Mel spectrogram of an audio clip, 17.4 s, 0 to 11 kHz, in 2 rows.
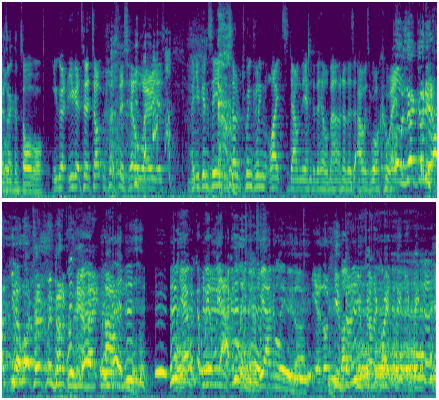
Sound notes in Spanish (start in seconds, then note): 11.5 Dirk comienza a llorar de nuevo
